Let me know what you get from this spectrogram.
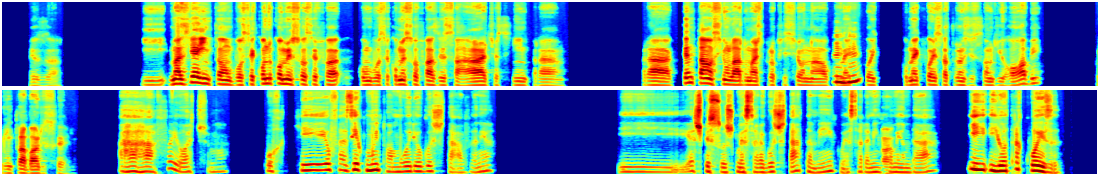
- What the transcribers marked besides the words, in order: tapping
- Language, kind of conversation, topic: Portuguese, podcast, Você pode me contar uma história que define o seu modo de criar?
